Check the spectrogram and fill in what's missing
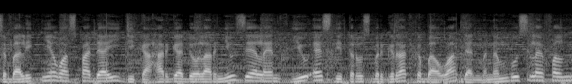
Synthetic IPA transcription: səbalɪk̚ɲawaspadaid͡ʒikaɦarɡadolarnuzɛland̪juʔɛsdit̪əɾʊsbərɡəɾakːəbawahdanmənəmbʊslɛfəln

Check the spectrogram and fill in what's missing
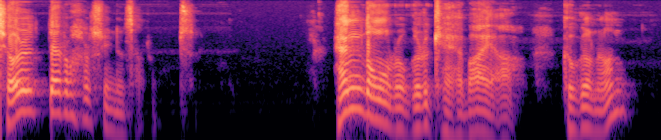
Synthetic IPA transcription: t͡ɕʌɭt͈e̞ɾohaɭs͈uinːɯnsʰaɾamiʌp̚s͈ʌ̥ | heŋdoŋɯɾokɯɾʌkʰe̞hebaja̰ | kɯɡʌnɯn

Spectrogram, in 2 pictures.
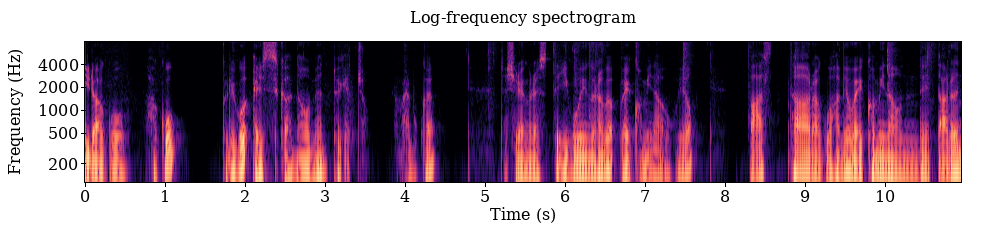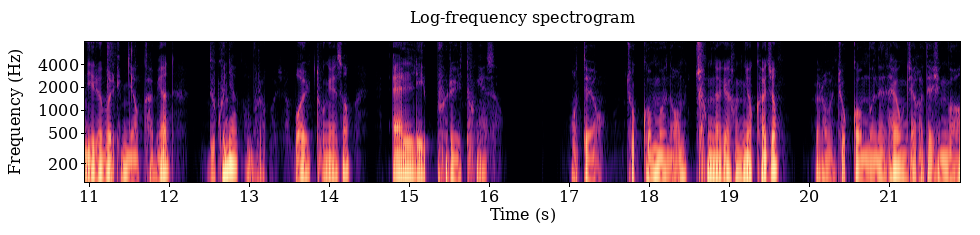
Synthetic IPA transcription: iɾaɡo | haɡo | kɯɾiɡoʔes͈ʰɯ̥ɡanaomjʌndwe̞ɡe̞t̚t͡ɕ͈o̥ | amaebok͈ajo | t͡ɕaɕʰiɾe̞ŋɯɭhe̞s͈ɯɭt͈e̞iɡoiŋɯɭɦamjʌnwe̞kʰʌmina̰oɡojo | pasʰɯ̥tʰaɾaɡoɦamjʌnwe̞kʰʌminaonɯnde̞t͈aɾɯniɾɯmɯɾʔimɲʌkʰamjʌnː | uɡuɲakamuɾʌbod͡ʑomʌiɭtʰoŋe̞sʰʌ | e̞ʎːipʰɯɾɯɭtʰoŋe̞sʰʌ̥ | ʌt͈ejo | t͡ɕok͈ʌmːunʌmt͡ɕʰʌŋnaɡe̞kaŋɲʌkʰad͡ʑo | jʌɾʌbunt͡ɕok͈ʌmːune̞sʰajoŋd͡ʑaɡatwe̞ɕʰinɡʌ

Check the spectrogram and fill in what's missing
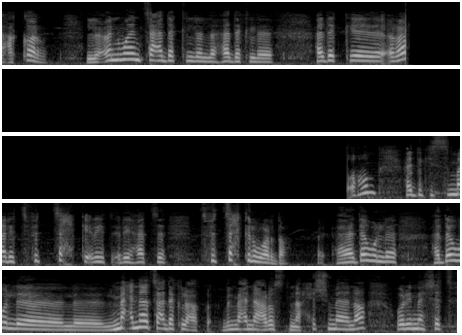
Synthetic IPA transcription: ʕɑqːɑɾˤ | lʕʊnwænt̪aʕd̪ækəlɦæd̪ækhæd̪ækɾˤɑ | ʔhʊmhæd̪iksəmːæɾit̪ːfət̪ːaħkɾiɾiɦæt̪t̪ːfət̪ːaħkəlwɑɾˤd̪ˤɑ | hæd̪æwəlhæd̪æwəl | lmaʕnæt̪aʕd̪ækəlʕɑqlbəlmaʕnæʕɾˤosˤt̪næħəʃmænæwɾimæʃæt̪

